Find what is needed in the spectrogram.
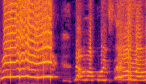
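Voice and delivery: llanto gritado muy agudo y fuerte; llanto fingido. Retold or imitated. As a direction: imita a la hermana que llora a gritos. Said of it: "Empezó a llorar". (la hermana llora a gritos, muy aguda)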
